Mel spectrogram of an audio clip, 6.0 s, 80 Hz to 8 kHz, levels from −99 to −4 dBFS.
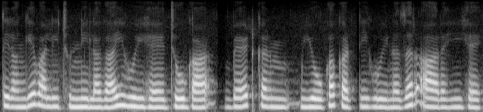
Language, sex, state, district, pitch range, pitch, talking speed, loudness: Hindi, male, Rajasthan, Jaipur, 210-235 Hz, 220 Hz, 160 wpm, -16 LUFS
